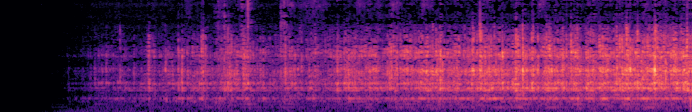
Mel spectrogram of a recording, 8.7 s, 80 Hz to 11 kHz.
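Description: Worn Vittorazi Atom80 paramotor reduction drive (redrive gearbox) turning, a steady whine and drone with a dense rattle of clicks over it: the sound of a redrive that needs rebuilding. It starts about half a second in and grows louder.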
